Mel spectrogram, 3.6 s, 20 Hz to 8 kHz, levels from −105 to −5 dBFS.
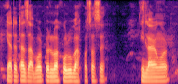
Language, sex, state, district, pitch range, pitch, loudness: Assamese, male, Assam, Kamrup Metropolitan, 100-110 Hz, 105 Hz, -18 LUFS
